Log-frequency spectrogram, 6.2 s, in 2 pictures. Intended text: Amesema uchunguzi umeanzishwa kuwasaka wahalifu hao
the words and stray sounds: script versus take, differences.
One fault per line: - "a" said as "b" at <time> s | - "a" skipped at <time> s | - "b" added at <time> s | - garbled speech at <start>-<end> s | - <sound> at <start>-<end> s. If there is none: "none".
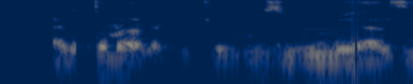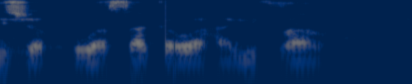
- dropout at 0.6-0.7 s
